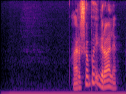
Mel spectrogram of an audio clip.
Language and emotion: Russian, positive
